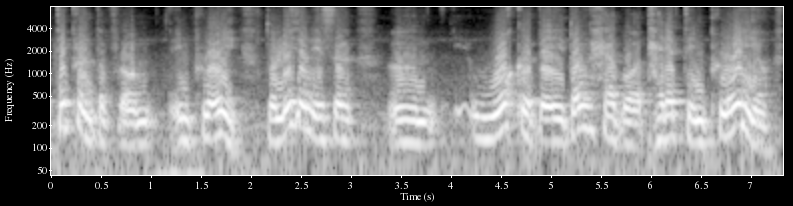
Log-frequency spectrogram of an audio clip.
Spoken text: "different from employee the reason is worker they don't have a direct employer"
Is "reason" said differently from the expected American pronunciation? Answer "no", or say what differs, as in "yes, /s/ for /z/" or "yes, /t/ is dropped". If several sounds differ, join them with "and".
yes, /l/ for /ɹ/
